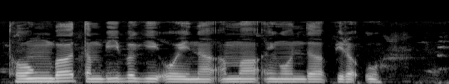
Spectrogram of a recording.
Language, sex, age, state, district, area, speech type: Manipuri, male, 18-30, Manipur, Churachandpur, rural, read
